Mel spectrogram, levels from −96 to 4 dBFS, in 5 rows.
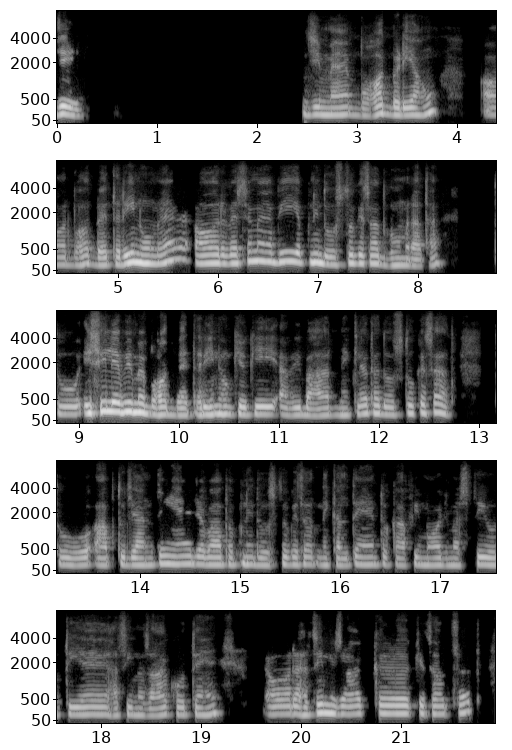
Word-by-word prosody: जी। 145 -6 +4 2.2
जी, 155 +1 -2
मैं 150 0 -1
बहुत 140 +5 -1
बढ़िया 150 -1 0
हूँ, 180 +9 -1 0.5
और 150 0 -5
बहुत 150 +4 -4
बेहतरीन 150 +6 +5
हूँ 175 -1 +8
मैं 185 +6 +2 0.3
और 180 +1 +4
वैसे 180 +4 0
मैं 225 0 +4
अभी 210 +2 +3
अपने 195 0 +3
दोस्तों 155 0 0
के 175 - +1
साथ 175 0 0
घूम 140 +1 -4
रहा 130 -2 -4
था। 155 +5 -7 0.6
तो 160 -1 0
इसीलिए 210 +4 +8
भी 210 +1 +9
मैं 200 -1 +9
बहुत 155 -1 +1
बेहतरीन 145 +3 0
हूँ, 165 0 +1
क्योंकि 160 0 +2
अभी 150 -1 -3
बाहर 140 0 -3
निकला 145 +4 -3
था - - +3
दोस्तों 155 +2 -4
के 185 - -2
साथ। 185 -1 -1 0.5
तो 145 -1 -3
आप 140 -1 -4
तो 155 - -2
जानते 145 +2 -3
ही 170 0 +1
हैं 165 +1 -2
जब 155 -1 -2
आप 150 0 -1
अपने 155 +1 -5
दोस्तों 150 +2 -6
के 155 - -4
साथ 155 0 -7
निकलते 145 +1 -7
हैं 150 0 -5
तो 160 - -8
काफ़ी 140 +1 -9
मौज-मस्ती 145 0 -5
होती 150 +1 -3
है, 155 0 -2
हँसी-मज़ाक 140 +1 -6
होते 150 0 -5
हैं, 150 +4 -4 0.5
और 165 +1 -2
हँसी-मज़ाक 165 +1 +1 0.5
के 175 - -1
साथ-साथ 170 +5 -5
155 Hz, 170 wpm, -24 LUFS, 145-170 Hz, 2.2 s, भी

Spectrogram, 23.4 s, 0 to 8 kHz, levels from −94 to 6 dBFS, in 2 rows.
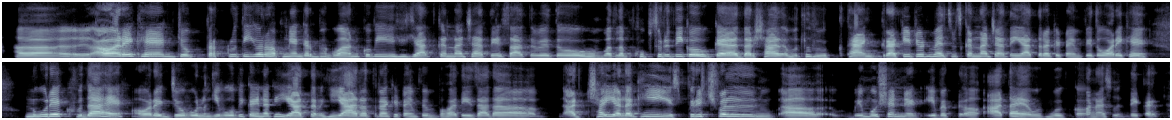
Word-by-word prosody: अ, - - 0
और 190 +5 +5
एक 270 +1 +4
है 255 -2 +4
जो 245 0 0 0.2
प्रकृति 260 +3 -4
और 280 - +4
अपने 235 0 -1
अगर 235 0 -1
भगवान 215 +2 -1
को - - 0
भी 240 -1 -4
याद 205 -2 0
करना 230 -1 -1
चाहते 225 -3 -2
हैं 225 - -3
साथ 200 -3 -2
में। 215 +1 -2
तो 215 0 -2
मतलब 225 +1 -1
खूबसूरती 255 +2 -3
को 250 - +7 0.2
क 210 -2 +8
दर्शा 220 +2 +3
मतलब 215 0 -7 0.2
थैंक 215 +1 +3
ग्रैटिट्यूड 255 +6 +2
महसूस 235 0 -1
करना 230 0 0
चाहते 225 -2 -3
हैं। 210 - -1
यात्रा 205 +2 +1
के 230 +1 -5
टाइम 205 -2 -6
पे 215 - -3
तो 220 0 -3
और 205 - +2
एक 215 +2 -2
है 220 -2 0 0.5
नूर 245 +3 0
ए 285 - +11
खुदा 230 -4 +3
है। 225 -3 +4 0.2
और 200 +1 +2
एक 230 -2 0
जो 230 +1 0
बोलूँगी 215 +2 -3
वो 215 -1 -2
भी 245 - -7
कहीं 240 0 0
न 235 - +1
कहीं 250 -1 -4
यात्र 215 0 +2
यात्रा 225 +3 +2
के 245 0 -7
टाइम 215 -1 -5
पे 220 0 -6
बहुत 205 +1 -7
ही 220 - -1
ज़्यादा 205 0 -1 0.7
अच्छा 190 +8 -3
ही 250 -1 +4
अलग 225 0 +4
ही 260 -3 0
स्पिरिचुअल 260 +3 0 0.5
अ, 195 +3 +1 0.4
इमोशन 235 +2 -3
इफेक्ट 215 +1 -6
अ, - - -5 0.2
आता 200 +4 0
है 205 -3 +2
वो 190 - -9
वो 205 0 -7 0.2
गाना 200 -1 -6
सुन 205 - -14
देकर। 195 0 -6
225 Hz, 195 wpm, -23 LUFS, 210-240 Hz, 0.7 s, ए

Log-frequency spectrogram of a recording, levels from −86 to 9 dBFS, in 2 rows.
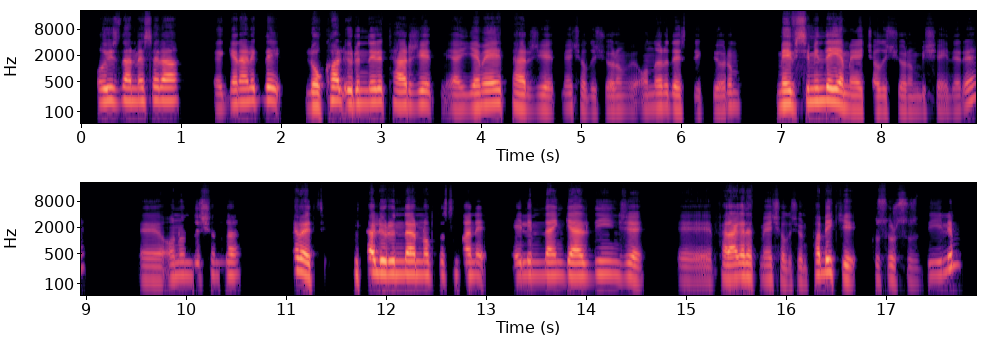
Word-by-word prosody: O 170 - +1
yüzden 180 0 +2
mesela, 180 +1 +1 0.3
eee, 130 - -10
genellikle 170 +5 0 0.3
lokal 170 +6 +3
ürünleri 165 +1 +1
tercih 150 -1 0
et 145 - -5
eee, - - -10
yemeye 135 +6 +1
tercih 125 -5 -4
etmeye 130 +3 -14
çalışıyorum 115 -1 -15
ve - - -20
onları 135 +2 -8
destekliyorum. 120 +3 -9 0.3
Mevsiminde 155 +5 +3
yemeye 135 -9 +5
çalışıyorum 115 0 -14
bir - - -20
şeyleri. 120 - -12 0.6
Eee, 130 -1 -9
onun 155 +4 -10
dışında 160 +1 -9 0.5
evet, 170 -6 +4 0.3
ithal 175 +2 +5
ürünler 170 -1 +6
noktasında, 165 +1 -7
hani, 160 -1 -3 0.3
elimden 160 +1 -2
geldiğince, 155 -3 0 0.4
eee, 60 0 -14
feragat 145 +2 +3
etmeye 135 -2 -4
çalışıyorum. 115 -1 -15
Tabii 175 +3 +4
ki 140 -9 -5
kusursuz 125 -4 -15
değilim 175 - -5
155 Hz, 135 wpm, -22 LUFS, 130-165 Hz, 0.6 s, ürünler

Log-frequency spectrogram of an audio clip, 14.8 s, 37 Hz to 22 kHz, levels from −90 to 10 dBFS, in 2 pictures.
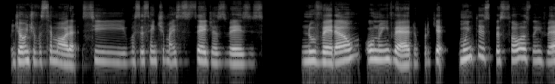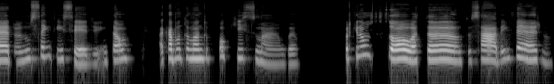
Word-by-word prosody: de 210 +1 +1
onde 220 +1 +2
você 210 +2 -8
mora, 180 -5 +2
se 205 -3 -10
você 210 +1 -9
sente 220 +1 -8
mais 205 -1 -8
sede 210 0 0
às 195 0 -8
vezes 185 0 -3 0.5
no 220 +1 +1
verão 210 - +4
ou 240 +1 +2
no 240 - +3
inverno. 185 -8 +3
Porque - - -3 0.2
muitas 275 +2 0
pessoas 245 +2 -1
no 225 - -10
inverno 220 0 0
não 245 +3 -8
sentem 255 -1 -9
sede, 175 -8 -5
então 235 +4 -5 0.4
acabam 260 0 0
tomando 255 -1 -1
pouquíssima 260 -7 -11
água. 175 0 -15 0.6
Porque 270 +3 -8
não 335 +2 -4 0.3
sua 245 -3 +7
tanto, 230 -1 +1
sabe, 225 -1 +1
é - - -10
inverno. 240 -5 -2
225 Hz, 145 wpm, -24 LUFS, 205-255 Hz, 0.6 s, sua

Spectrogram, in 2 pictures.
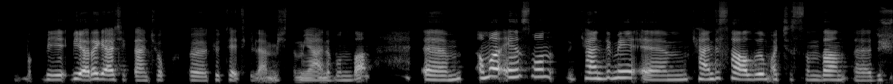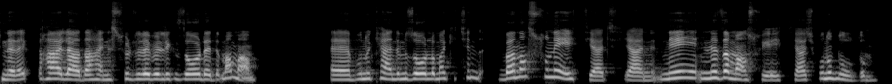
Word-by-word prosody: bı 270 +1 -21
bi 220 0 -4
bir 260 - +3
ara 210 +5 +6
gerçekten 220 -5 0
çok, 205 +2 -13 0.2
ııı, 185 -2 -3
kötü 210 +1 -9
etkilenmiştim 105 - -10
yani 100 0 -4
bundan. 195 - -4 0.5
Emm, 210 +2 0 0.2
ama 370 +5 +7
en 335 0 +2
son 355 -2 -2 0.2
kendimi, 285 +1 +1
emm, 220 -9 -1
kendi 245 +2 -2
sağlığım 240 -4 +3
açısından, 215 -2 -4
eee, 185 0 -9
düşünerek 220 +2 -1
hâlâ 250 -4 +5
da, 225 +1 +3
hani, 220 -1 -3
sürdürülebilirlik 245 +1 +1
zor 240 +1 +3
dedim 230 +2 -1
ama. 305 - 0 0.8
Eee, 220 0 +3
bunu 250 +2 -1
kendimi 255 -2 0
zorlamak 255 +1 +2
için 290 +3 -8 0.2
bana 300 +9 +3
su 355 -1 -6
ne 320 -6 +3
ihtiyaç, 200 -7 -3 0.2
yani, 190 +4 -2
ne, 300 +2 +3
ne 300 0 +5
zaman 260 -7 +6
suya 205 -2 -6
ihtiyaç 205 +1 -6
bunu 270 0 +1
buldum. 195 -4 -7
235 Hz, 155 wpm, -24 LUFS, 210-270 Hz, 0.8 s, ama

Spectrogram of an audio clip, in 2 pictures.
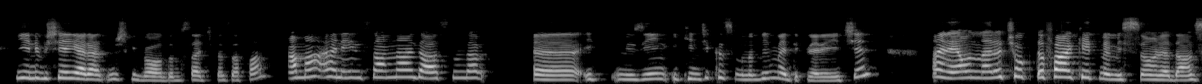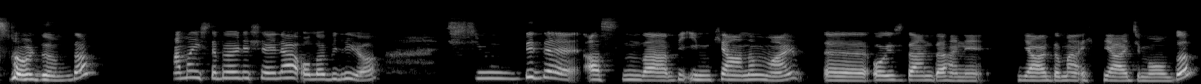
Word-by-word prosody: yeni 295 -1 +1
bir - - 0
şey 290 +1 +3
yaratmış 240 -2 +3
gibi 205 -5 -6
oldum, 180 -1 -2
saçma 195 0 -6
sapan. 240 - -6
Ama, 315 +4 +2 0.2
hani, 340 -3 +1
insanlar 320 +2 0
da 315 - +4
aslında, 300 +2 -1 0.5
eee, 215 -1 +3
ik 235 0 -8
müziğin 235 +2 -2
2'nci 250 +4 -5
kısmını 230 -8 -5
bilmedikleri 190 - -2
için, 190 - -3 0.6
hani, 295 -4 +6
onlara 310 +2 +2
çok 350 0 -1
da 320 - +5
fark 335 0 +8
etmemiş, 250 -8 0
sonradan 215 -3 +1
sorduğumda, 220 - +3 0.9
ama 280 +4 -2
işte 285 -2 -4
böyle 290 0 -1
şeyler 285 +1 +1
olabiliyor. 235 -2 -2 0.7
Şimdi 280 +2 -4
de 275 -8 +1
aslında 215 -4 -1
bir 225 - -4
imkânım 215 0 0
var, 190 +4 0 0.4
ııı, 180 -2 +1
o 205 - +1
yüzden 200 0 -1
de, 185 - +2
hani, 175 -2 -3 0.3
yardıma 185 -1 0
ihtiyacım 180 -1 -2
oldu. 165 0 +2
230 Hz, 115 wpm, -24 LUFS, 200-290 Hz, 0.9 s, fark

